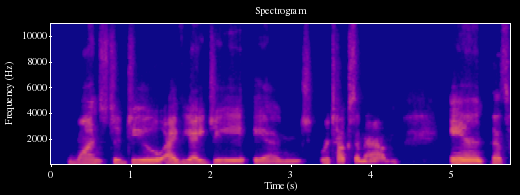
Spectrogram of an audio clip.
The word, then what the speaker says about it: rituximab: the bat she wants to do ivig and rituximab and that's how you pronounce it yeah you got it okay um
